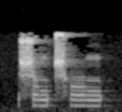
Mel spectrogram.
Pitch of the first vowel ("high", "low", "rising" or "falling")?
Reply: high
